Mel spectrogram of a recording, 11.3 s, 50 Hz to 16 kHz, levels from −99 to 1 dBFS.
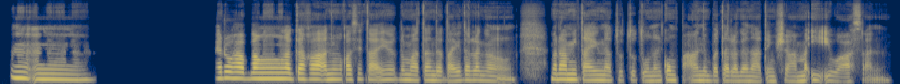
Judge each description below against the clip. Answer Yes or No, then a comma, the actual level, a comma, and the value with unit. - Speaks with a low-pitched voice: No, high, 190 Hz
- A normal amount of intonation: Yes, average, 3.4 semitones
